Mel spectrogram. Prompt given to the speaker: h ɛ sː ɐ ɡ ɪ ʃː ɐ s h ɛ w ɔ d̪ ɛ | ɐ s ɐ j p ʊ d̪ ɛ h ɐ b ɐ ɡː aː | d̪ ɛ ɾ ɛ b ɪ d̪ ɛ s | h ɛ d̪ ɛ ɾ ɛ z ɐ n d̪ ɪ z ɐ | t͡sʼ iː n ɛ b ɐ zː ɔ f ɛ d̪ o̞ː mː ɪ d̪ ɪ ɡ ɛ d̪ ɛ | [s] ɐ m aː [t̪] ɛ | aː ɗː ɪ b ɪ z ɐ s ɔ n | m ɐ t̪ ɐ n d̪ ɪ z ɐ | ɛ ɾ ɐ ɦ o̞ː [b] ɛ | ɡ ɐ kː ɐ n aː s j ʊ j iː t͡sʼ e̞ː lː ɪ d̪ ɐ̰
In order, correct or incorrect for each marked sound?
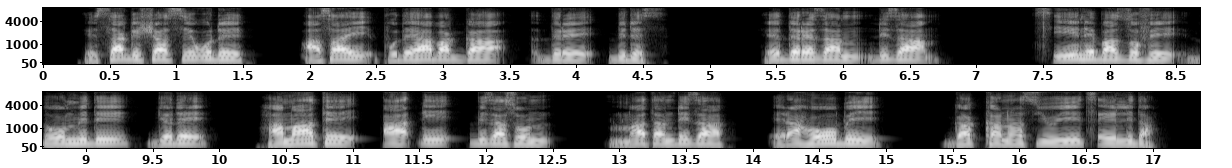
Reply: incorrect, correct, correct

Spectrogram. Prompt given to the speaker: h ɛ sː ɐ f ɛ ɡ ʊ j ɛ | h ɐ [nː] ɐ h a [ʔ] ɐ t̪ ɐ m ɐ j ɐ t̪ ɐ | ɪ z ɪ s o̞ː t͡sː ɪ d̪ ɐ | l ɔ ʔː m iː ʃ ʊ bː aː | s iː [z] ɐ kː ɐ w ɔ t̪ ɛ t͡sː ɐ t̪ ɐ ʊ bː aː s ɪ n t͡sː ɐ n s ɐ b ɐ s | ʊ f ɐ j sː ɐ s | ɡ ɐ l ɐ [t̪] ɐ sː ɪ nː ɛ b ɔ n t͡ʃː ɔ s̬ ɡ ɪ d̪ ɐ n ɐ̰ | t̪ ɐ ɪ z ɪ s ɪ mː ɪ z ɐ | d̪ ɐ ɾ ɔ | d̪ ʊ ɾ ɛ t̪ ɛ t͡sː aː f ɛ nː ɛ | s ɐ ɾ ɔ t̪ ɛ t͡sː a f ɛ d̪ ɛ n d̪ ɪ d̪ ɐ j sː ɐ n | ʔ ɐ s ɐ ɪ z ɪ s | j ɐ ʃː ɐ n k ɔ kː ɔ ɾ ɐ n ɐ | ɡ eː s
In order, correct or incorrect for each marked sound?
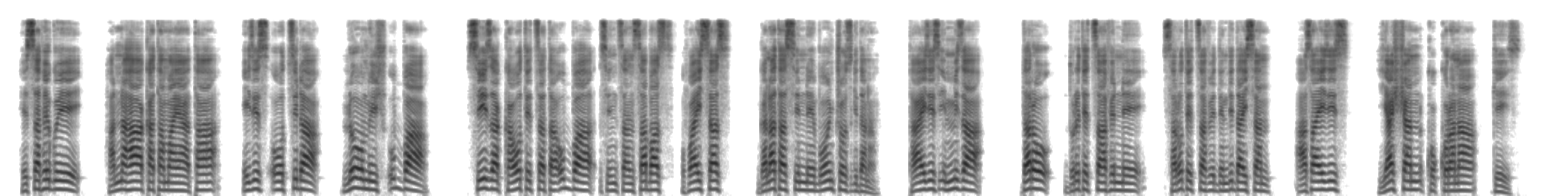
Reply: correct, incorrect, correct, correct

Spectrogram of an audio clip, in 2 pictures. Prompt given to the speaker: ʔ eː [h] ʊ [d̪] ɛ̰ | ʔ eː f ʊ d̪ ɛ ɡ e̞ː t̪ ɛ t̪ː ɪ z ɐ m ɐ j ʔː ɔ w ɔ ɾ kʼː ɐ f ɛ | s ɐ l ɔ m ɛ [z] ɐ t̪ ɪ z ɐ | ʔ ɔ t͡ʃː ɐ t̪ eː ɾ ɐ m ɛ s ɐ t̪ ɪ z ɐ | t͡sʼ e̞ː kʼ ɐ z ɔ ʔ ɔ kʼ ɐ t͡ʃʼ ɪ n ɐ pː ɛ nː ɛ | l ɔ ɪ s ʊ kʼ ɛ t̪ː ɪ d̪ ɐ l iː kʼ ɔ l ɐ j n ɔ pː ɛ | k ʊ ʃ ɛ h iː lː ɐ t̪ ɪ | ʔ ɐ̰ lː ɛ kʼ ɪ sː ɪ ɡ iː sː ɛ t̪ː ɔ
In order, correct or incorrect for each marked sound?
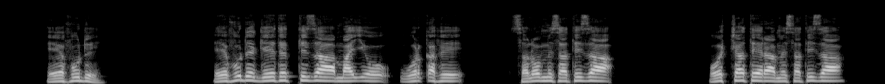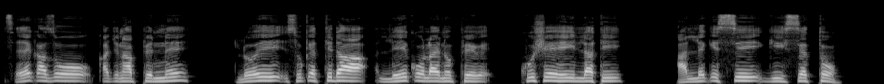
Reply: incorrect, correct, incorrect

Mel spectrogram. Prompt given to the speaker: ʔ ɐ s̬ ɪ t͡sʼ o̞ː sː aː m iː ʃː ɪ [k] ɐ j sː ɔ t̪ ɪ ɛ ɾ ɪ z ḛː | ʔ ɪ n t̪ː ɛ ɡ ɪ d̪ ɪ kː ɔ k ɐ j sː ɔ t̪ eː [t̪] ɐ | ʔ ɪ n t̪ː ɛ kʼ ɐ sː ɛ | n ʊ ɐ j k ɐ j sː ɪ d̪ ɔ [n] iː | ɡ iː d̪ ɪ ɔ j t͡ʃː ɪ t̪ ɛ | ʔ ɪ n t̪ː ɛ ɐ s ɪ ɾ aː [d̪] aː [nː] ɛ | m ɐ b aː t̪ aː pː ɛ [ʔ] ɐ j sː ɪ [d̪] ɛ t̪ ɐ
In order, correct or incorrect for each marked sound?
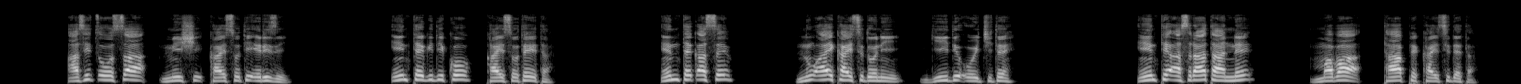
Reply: correct, correct, correct, incorrect, correct, incorrect, correct

